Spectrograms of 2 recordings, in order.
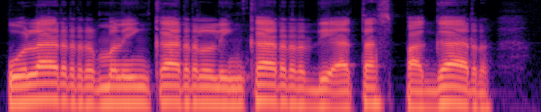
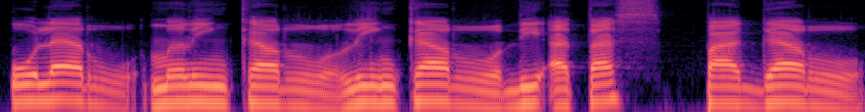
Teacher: Kalau R kan dia dilafalkan getarannya banyak.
